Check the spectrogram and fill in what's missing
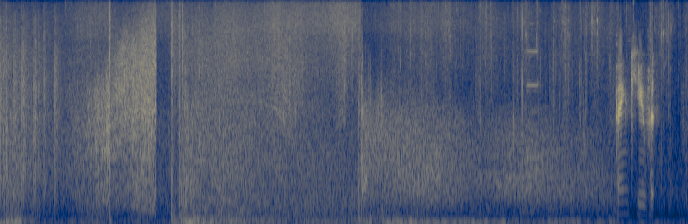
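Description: Mortar barrage in the military shooter Squad, pounding Del's farm: repeated booming blasts and rumbling impacts fill the mix, with a few sharper cracks near the end, while people talk over the shelling.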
